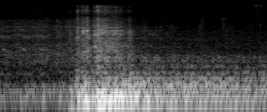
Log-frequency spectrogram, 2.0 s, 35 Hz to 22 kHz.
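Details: 1995 Chevrolet Silverado, sat a while, snow start near 30°F: quick crank catches at once, a short rev flare, then a steady low idle; a clean cold start with no stumbling.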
